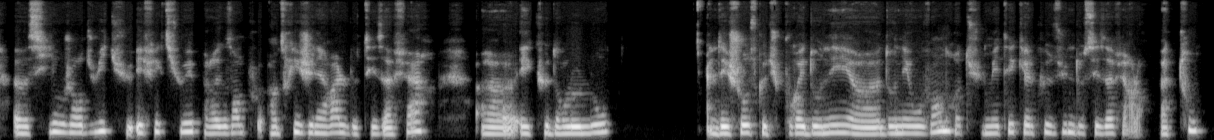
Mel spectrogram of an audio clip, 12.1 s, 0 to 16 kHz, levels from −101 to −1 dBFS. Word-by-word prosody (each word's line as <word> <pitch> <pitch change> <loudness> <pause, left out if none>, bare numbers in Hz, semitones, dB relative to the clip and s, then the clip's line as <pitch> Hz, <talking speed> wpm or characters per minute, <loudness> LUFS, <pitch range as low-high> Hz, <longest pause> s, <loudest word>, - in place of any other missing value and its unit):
Heu, 185 0 +3
si 225 +5 0
aujourd'hui 210 +2 0
tu 315 +5 -3
effectuais 230 +2 +1
par 180 -2 -4
exemple 195 +2 -3
un 180 - -2
tri 215 +5 -1
général 200 0 -1
de 175 - -2
tes 175 +1 -4
affaires, 230 +9 -1 0.5
heu, 175 -1 +2
et 180 -1 +2
que 195 - -4
dans 180 0 -1
le 180 0 +9
lot, 205 +5 +2 1.0
des 180 +1 +6
choses 200 +2 +3
que - - +1
tu - - -8
pourrais 185 -1 +3
donner, 190 +2 +1
heu, 170 0 +3
donner 185 +2 +1
ou 185 0 +2
vendre, 225 +1 +2
tu 185 0 -9
mettais 185 +4 -3
quelques-unes 210 0 -3
de 190 - -7
ces 185 0 -2
affaires-là, 185 -1 -6
pas 170 0 -2
tout, 255 -2 +1
190 Hz, 185 wpm, -22 LUFS, 180-215 Hz, 1.0 s, le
